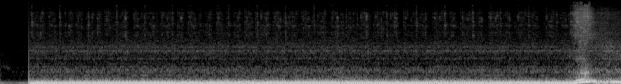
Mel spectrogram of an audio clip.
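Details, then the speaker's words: Warmed-up V8 truck with Holley carburetor, vacuum advance on ported vacuum: deep, slightly lumpy idle holding steady, then a quick rev blip, running fine. "Okay, first I'm going to get the engine warmed up, and we'll get an idle quality sample and rev or two, and we'll see how that sounds with ported vacuum."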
